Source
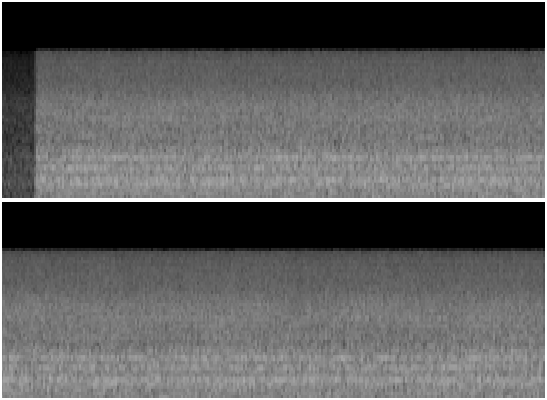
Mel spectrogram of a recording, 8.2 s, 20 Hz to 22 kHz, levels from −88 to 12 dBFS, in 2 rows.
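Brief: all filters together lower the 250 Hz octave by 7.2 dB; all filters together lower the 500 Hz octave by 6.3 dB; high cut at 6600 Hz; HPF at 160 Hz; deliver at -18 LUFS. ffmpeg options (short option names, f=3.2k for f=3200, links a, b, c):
-af "highpass=160,lowpass=6.6k,equalizer=f=250:t=o:g=-6.5,equalizer=f=500:t=o:g=-6.5,volume=7.5dB"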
